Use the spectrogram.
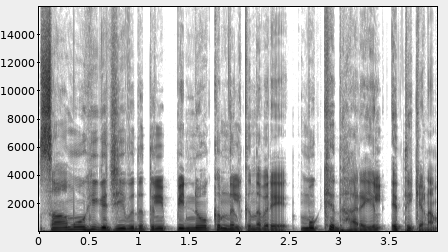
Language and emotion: Malayalam, neutral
